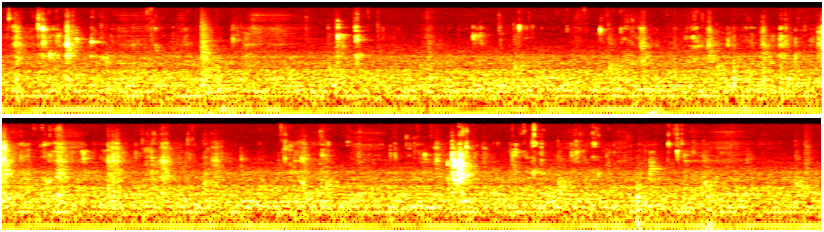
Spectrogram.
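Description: Close-miked chewing and mouth sounds of a person eating coleslaw and macaroni salad, with many small wet clicks and smacks over a steady low hum.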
